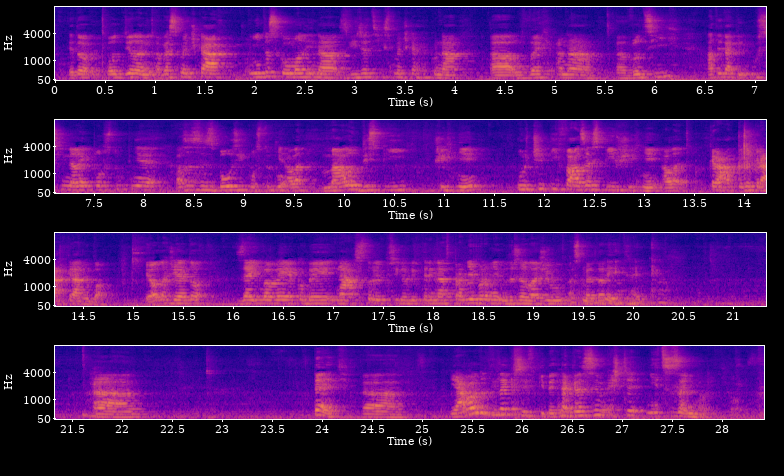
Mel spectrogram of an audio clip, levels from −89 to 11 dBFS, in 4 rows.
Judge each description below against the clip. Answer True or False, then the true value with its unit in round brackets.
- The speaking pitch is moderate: True (170 Hz)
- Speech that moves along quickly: False (150 wpm)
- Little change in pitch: False (3.3 semitones)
